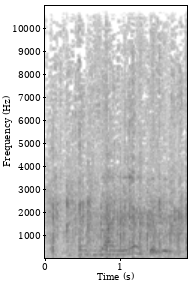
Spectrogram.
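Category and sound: sound effect, applause sound effect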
